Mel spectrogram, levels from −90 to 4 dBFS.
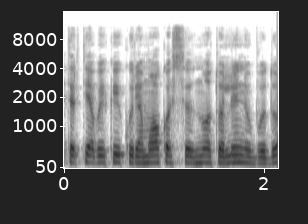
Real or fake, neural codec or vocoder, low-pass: real; none; 10.8 kHz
